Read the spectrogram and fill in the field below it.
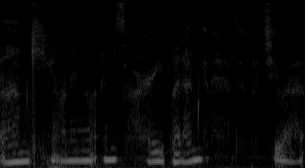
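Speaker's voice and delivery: very quiet, barely audible whisper. Retelling a nomination at the veto: imitating Lauren whispering. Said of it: "Lauren gets up there and whispers".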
